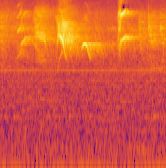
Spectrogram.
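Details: Black drongos (Dicrurus macrocercus), a flock perched in a tree in the Ranthambore jungle, Rajasthan, give three sharp, high, harsh notes about half a second apart, one with a twangy downward slur, over a low steady hum.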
